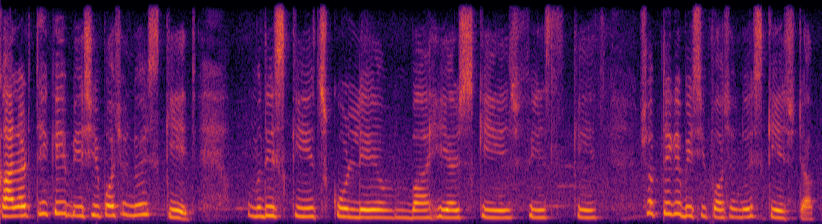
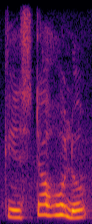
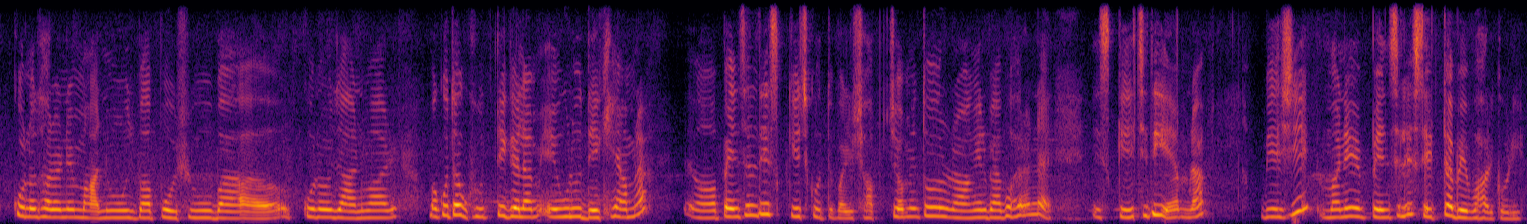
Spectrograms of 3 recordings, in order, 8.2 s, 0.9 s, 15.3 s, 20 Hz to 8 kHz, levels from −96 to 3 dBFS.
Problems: none marked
